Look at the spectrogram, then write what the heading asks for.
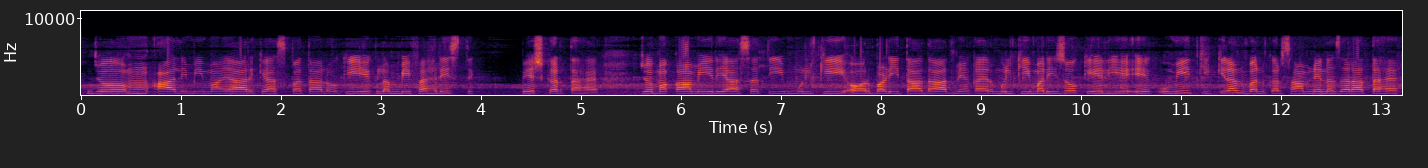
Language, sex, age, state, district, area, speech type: Urdu, female, 18-30, Delhi, South Delhi, urban, spontaneous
